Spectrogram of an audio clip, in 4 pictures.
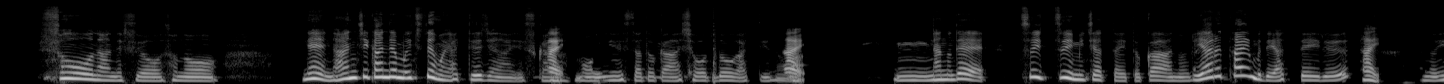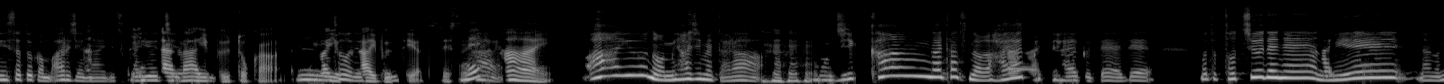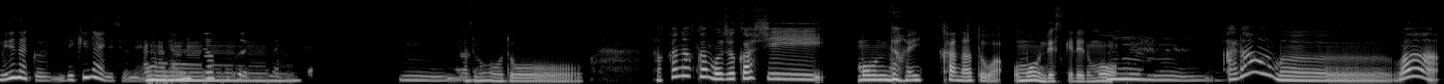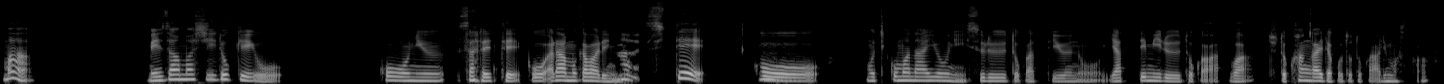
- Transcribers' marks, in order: chuckle; chuckle
- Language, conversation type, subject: Japanese, podcast, スマホを寝室に持ち込むべきかな？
